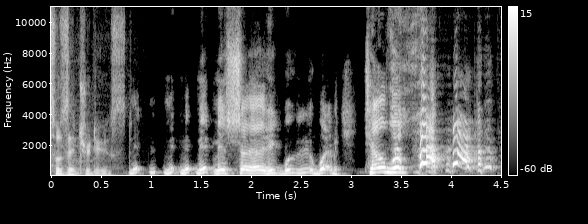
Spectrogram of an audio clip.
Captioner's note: funny noises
